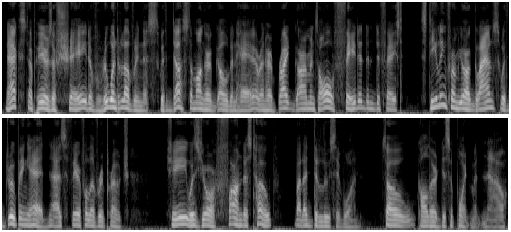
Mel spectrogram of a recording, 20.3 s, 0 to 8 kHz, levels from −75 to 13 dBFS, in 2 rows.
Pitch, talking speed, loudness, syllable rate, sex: 140 Hz, 135 wpm, -19 LUFS, 3.9 syllables/s, male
